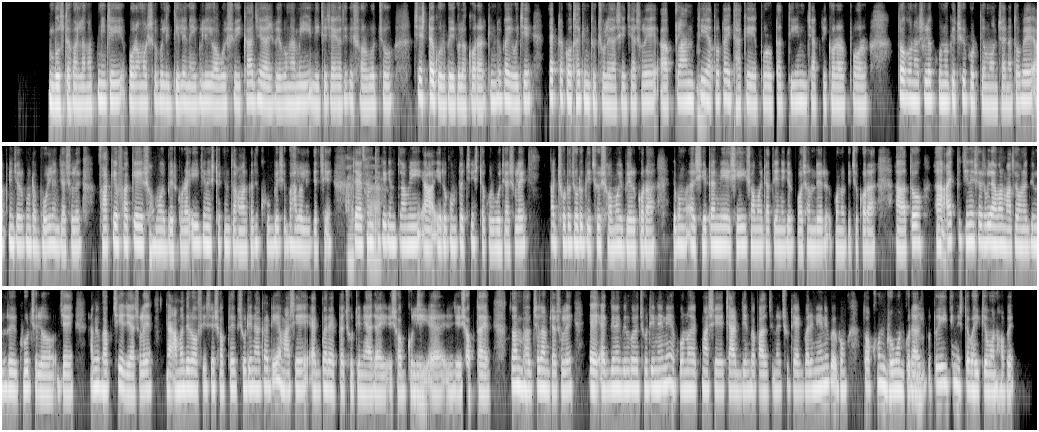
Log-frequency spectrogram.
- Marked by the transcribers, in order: none
- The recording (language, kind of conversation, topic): Bengali, advice, আপনি কি অবসর সময়ে শখ বা আনন্দের জন্য সময় বের করতে পারছেন না?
